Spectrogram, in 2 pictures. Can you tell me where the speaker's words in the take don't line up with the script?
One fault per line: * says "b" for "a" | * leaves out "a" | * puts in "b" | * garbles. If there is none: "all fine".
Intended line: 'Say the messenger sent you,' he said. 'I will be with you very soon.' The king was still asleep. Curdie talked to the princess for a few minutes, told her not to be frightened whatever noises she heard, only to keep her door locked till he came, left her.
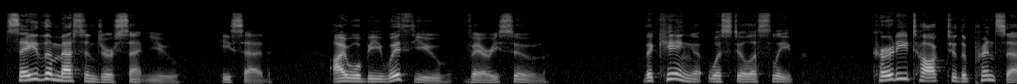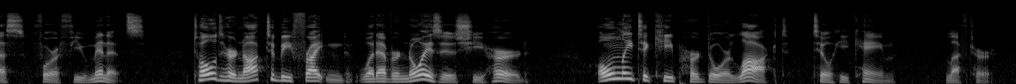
all fine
